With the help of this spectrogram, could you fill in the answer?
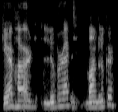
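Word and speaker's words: Gebhard Leberecht von Blücher: So Blucher, or you want to pronounce his first names for me? I believe it's Gebhard Leberecht von Blucher.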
